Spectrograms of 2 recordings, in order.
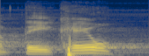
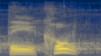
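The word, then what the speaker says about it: tỳ khưu: niệm sa môn và tỳ kheo là gì? Tỳ kheo là cách đọc trại âm của người miền Nam, đọc theo âm chuẩn của miền Bắc là tỳ khu, chỉ cho tu sĩ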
